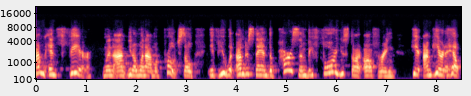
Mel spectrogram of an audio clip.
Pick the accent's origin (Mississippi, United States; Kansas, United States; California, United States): Mississippi, United States; now in Virginia, United States; I grew up in Mississippi. I live in Virginia. I grew up in Mississippi where there were no highway patrolmen.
